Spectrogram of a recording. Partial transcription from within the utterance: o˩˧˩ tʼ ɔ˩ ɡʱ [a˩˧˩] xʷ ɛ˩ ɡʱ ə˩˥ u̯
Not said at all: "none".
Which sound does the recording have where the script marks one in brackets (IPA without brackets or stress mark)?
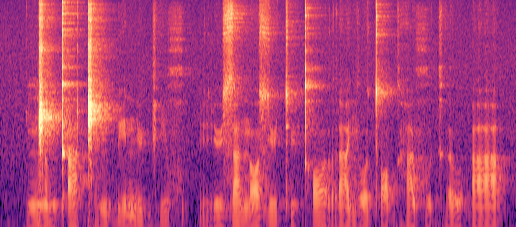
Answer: a˩˧˩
